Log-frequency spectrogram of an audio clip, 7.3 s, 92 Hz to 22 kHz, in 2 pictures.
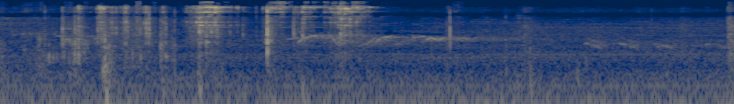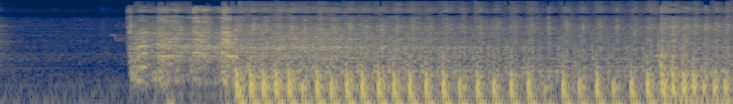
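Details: Suzuki DRZ400SM single-cylinder just after an oil change with 10W40 full synthetic: quiet handling, then it catches at once and settles into a regular thumping idle of about four beats a second, smooth and steady.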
